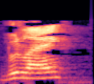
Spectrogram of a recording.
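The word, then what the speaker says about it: Boule (βουλή): Boule, in English, B-O-U-L, long A sound, okay.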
